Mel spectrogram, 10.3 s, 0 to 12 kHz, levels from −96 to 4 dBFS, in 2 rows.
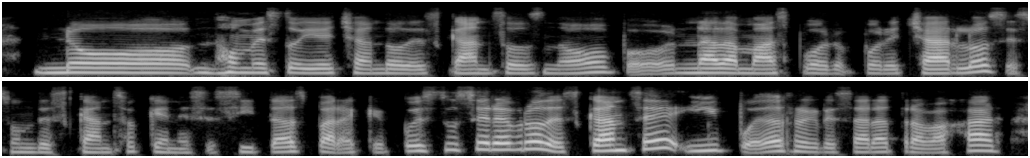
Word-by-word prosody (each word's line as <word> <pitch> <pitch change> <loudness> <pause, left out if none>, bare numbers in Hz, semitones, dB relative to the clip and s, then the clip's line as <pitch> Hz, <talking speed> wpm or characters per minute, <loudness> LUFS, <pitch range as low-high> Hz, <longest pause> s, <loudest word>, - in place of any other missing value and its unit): no 210 -2 +3
no 205 +2 -2
me 210 0 -2
estoy 200 -2 -3
echando 190 -1 -4
descansos", 180 +1 -3
¿no?, 190 +5 -3
po 155 0 -6
nada 200 0 +4
más 185 0 0
por 180 -2 -7
por 185 -2 -8
echarlos. 190 +8 +2
Es - - -13
un 190 -1 -8
descanso 185 +2 -6
que 200 -3 -6
necesitas 195 +5 -5
para 175 -1 -1
que, 180 - -12
pues, 235 0 -3
tu 285 - -6
cerebro 300 +3 +5
descanse 265 - +5
y 245 +3 -1
puedas 235 -2 0
regresar 195 -3 -3
a 200 - 0
trabajar. 200 +5 0
200 Hz, 170 wpm, -23 LUFS, 185-220 Hz, -, cerebro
